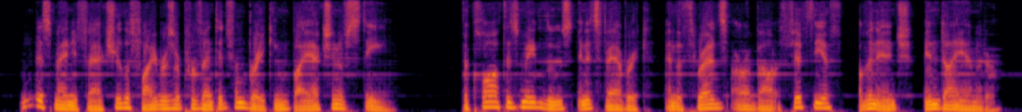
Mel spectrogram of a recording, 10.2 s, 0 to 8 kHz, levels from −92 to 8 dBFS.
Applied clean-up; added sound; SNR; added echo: neural mask model DeepFilterNet 3.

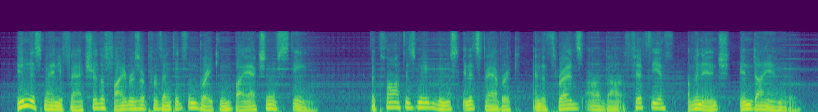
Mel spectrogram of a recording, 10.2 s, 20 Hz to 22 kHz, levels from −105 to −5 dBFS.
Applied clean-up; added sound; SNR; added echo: neural separator model SepFormer DNS4.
